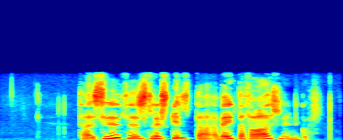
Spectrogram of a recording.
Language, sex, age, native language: Icelandic, female, 50-59, Icelandic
